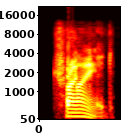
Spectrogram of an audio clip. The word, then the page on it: triad: American English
